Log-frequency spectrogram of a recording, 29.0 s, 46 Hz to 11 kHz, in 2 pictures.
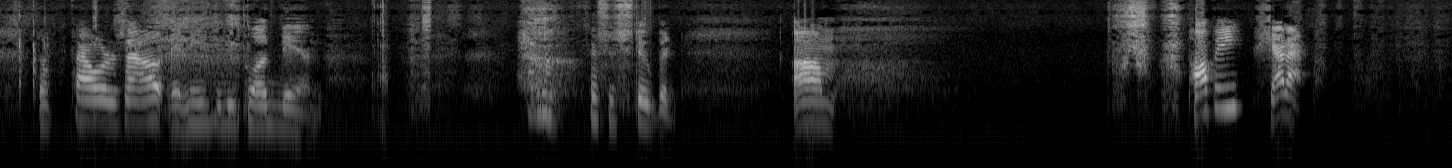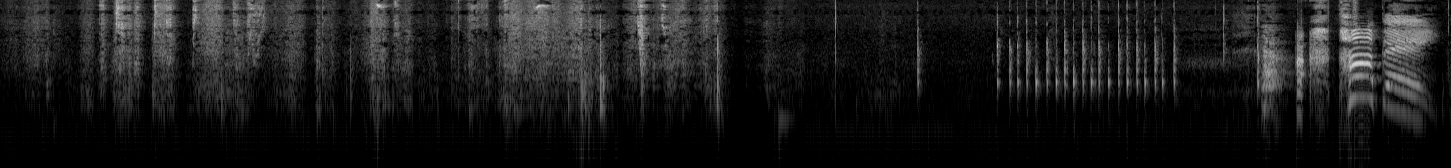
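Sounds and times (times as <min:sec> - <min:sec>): packaging scraping and rubbing: 0:01.3 - 0:02.6, 0:14.7 - 0:21.7.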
